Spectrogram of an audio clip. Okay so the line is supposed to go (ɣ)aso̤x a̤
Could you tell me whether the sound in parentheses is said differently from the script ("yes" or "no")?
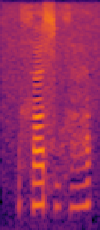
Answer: yes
